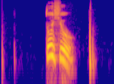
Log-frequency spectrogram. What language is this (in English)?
Domaaki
